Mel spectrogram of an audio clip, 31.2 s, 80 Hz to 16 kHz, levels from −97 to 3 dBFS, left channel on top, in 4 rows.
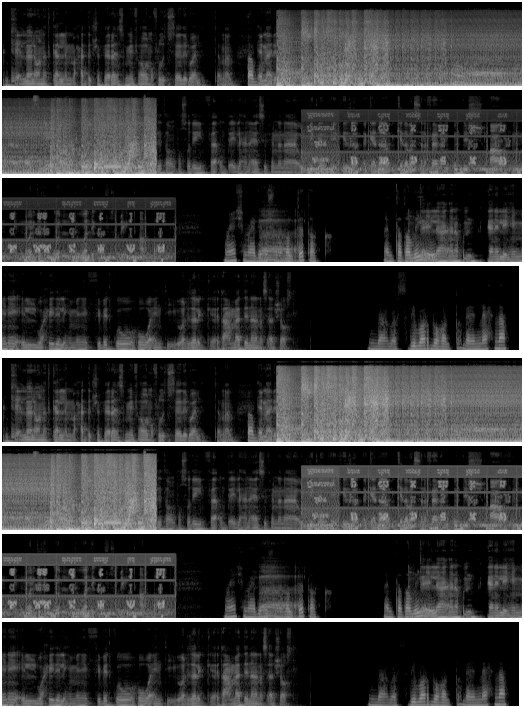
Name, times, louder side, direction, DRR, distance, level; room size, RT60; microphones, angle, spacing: voice 1, 0.0-6.6 7.0-18.0 18.3-18.5 19.4-20.1 21.6-27.8, equal, 10° right, 2.8 m, -50 dB
sound 1, 4.1-10.1, right 4 dB, 40° right, 0.4 m, -30 dB
sound 2, 12.3-18.2, right 4 dB, 55° right, 1.9 m, -43 dB
voice 2, 18.9-20.3 21.3-22.1 28.9-31.0, left 1 dB, 55° left, 3.0 m, -48 dB
head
